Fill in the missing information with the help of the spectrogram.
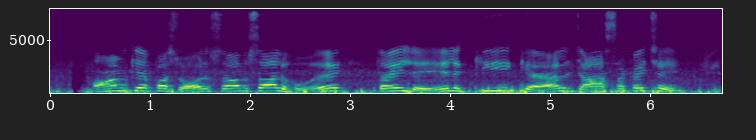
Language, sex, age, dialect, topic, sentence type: Maithili, male, 56-60, Bajjika, agriculture, question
